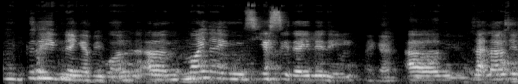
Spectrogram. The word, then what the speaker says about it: Yeside: evening everyone my name's yesterday Lenny um is that lousy enough yeah um my name is yesterday I and it's not yesterday it's yesterday that's pronounced like yesterday without the tea I'm and it's important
